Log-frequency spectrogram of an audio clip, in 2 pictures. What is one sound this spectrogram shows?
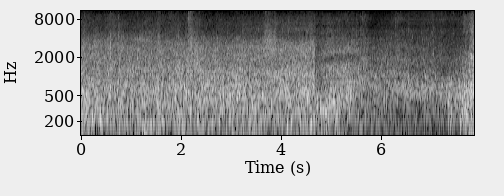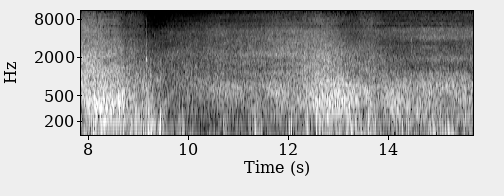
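Waves wash and break against a rocky shore, with louder surges now and then.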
